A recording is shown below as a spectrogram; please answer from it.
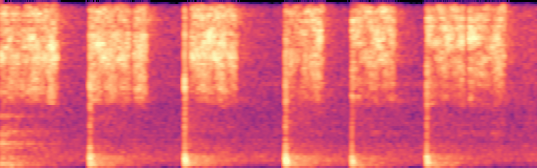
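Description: Hand writing out a school math solution on paper, six distinct pen strokes in a regular rhythm, each a sharp scratch that trails off, close and quiet with no talk.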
